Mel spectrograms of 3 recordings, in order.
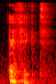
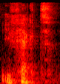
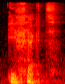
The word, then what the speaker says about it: effect: social and this word don't say effect because it's effect the stress is on the second syllable on the f so say effect okay social media is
